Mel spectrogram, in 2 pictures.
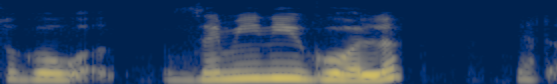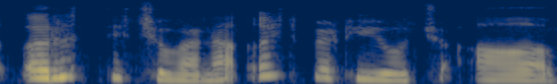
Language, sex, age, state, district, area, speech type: Kashmiri, female, 30-45, Jammu and Kashmir, Srinagar, urban, spontaneous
